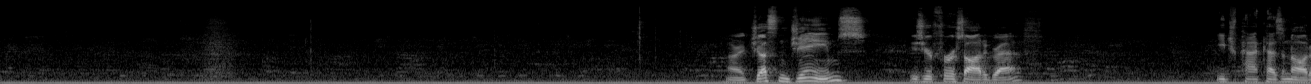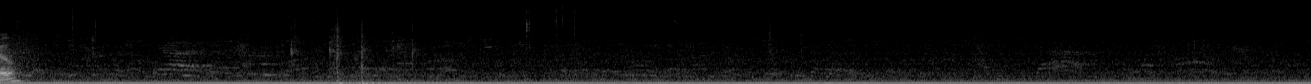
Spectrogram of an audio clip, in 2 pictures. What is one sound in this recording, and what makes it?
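Trading cards shuffle and slide softly in hands.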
